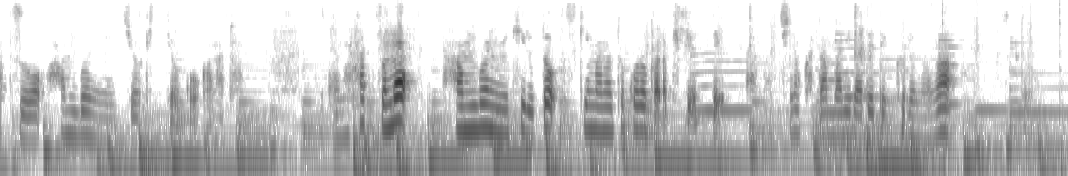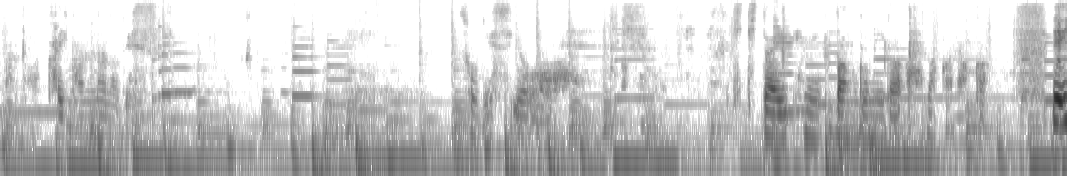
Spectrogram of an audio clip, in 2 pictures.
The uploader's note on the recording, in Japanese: 料理しながら録音。録り忘れていたので夜ごはんを作りながらの収録に挑戦。鳥もつ煮を作っています。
